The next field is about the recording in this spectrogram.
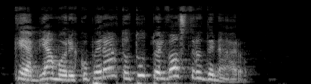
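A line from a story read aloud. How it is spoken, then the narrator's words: Joyful exclamation. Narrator (Italian): esclamò Traddles raggiante di gioia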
